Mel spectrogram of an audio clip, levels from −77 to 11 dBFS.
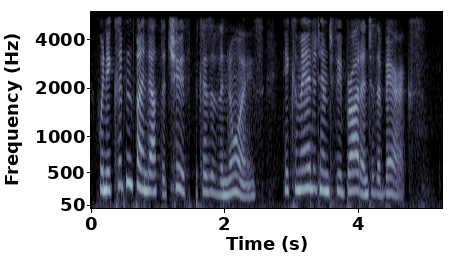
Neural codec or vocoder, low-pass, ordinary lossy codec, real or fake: none; 5.4 kHz; AAC, 32 kbps; real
